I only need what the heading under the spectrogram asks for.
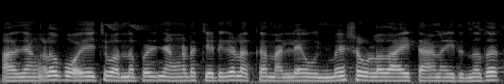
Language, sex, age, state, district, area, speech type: Malayalam, female, 60+, Kerala, Kottayam, rural, spontaneous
